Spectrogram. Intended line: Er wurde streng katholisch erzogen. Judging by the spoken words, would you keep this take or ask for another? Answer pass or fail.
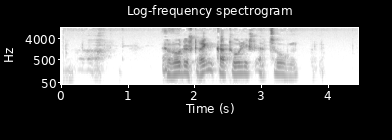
pass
